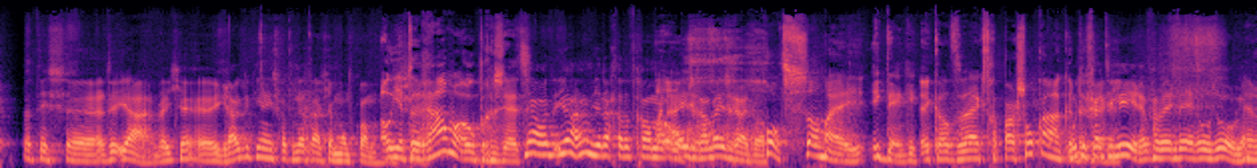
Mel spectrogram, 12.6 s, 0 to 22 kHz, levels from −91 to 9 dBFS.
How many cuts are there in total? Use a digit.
1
